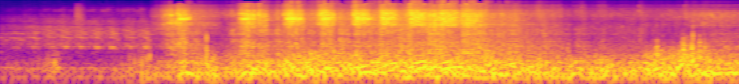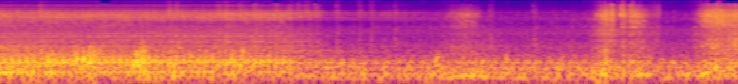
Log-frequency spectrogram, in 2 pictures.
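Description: An old car, left sitting in sub-zero cold, cranks over and catches, its engine then running loud and rough at a steady idle for the rest of the clip, with wind noise against the microphone.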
